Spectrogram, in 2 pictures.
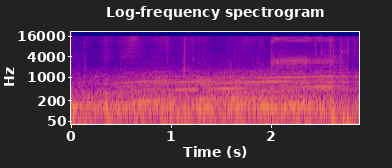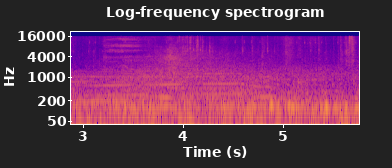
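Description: Tuned Audi S5 accelerating hard, a close, loud engine note climbing steadily in pitch with a brief gear change partway through, heard alone without talk.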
